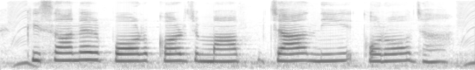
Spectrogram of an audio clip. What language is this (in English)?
Magahi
